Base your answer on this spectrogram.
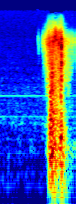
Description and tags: An umbrella opening fiercly.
